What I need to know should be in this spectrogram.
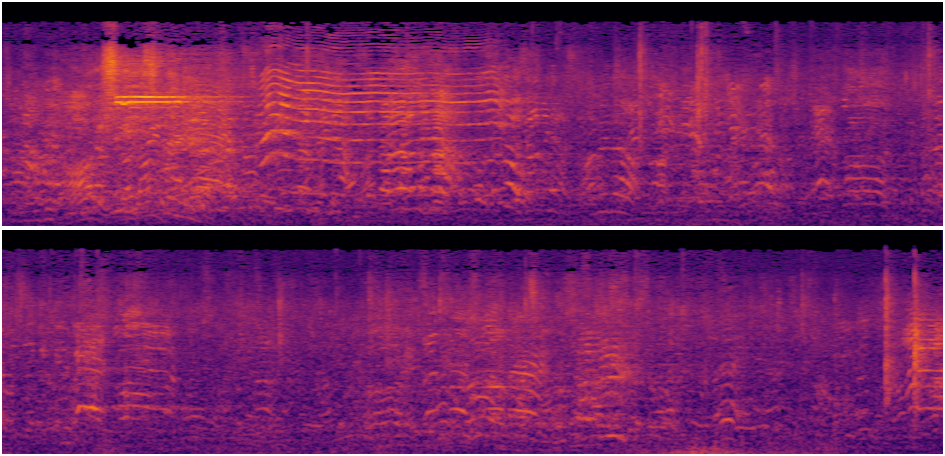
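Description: Men shout and call out to each other across an open outdoor field.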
